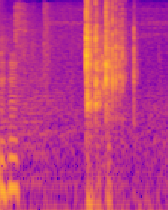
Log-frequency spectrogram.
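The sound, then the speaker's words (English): A short clatter of dice tumbling in a dice box, rolled to hit, a quick cluster of sharp clicks lasting under half a second, just after a brief bit of voice. “I'm disappointed in this dice box you got me here.”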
